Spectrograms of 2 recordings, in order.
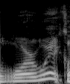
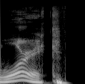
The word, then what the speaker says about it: Warwick: And I was saying, I've always thought it's, you know, Warwick, like how it's spelled. And she's saying Warwick.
